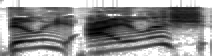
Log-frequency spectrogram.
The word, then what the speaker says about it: Billie Eilish: Is it Billie Eilish? Is yes.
